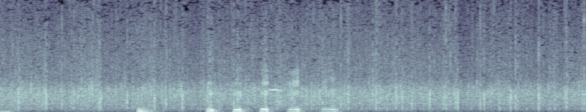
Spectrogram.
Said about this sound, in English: All right. So, oh, claps.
